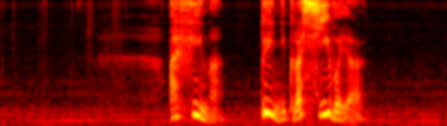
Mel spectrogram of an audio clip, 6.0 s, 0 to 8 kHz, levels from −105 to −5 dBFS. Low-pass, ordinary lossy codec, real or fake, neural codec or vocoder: none; none; real; none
